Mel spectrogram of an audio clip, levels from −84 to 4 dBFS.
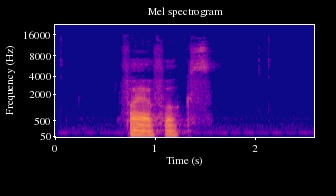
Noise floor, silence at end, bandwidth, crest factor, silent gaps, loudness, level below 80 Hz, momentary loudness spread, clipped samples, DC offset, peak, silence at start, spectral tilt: -67 dBFS; 1.05 s; 16 kHz; 24 dB; none; -24 LUFS; -54 dBFS; 16 LU; under 0.1%; under 0.1%; -4 dBFS; 0.7 s; -6.5 dB/octave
